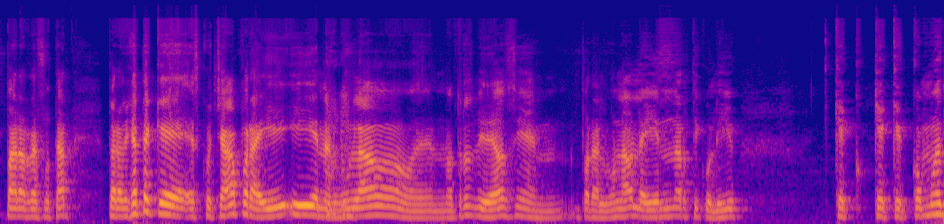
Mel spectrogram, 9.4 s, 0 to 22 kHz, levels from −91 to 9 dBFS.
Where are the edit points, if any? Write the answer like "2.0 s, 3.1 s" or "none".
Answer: none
